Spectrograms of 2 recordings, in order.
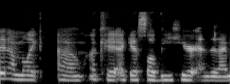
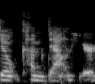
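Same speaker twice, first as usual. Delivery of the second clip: menacing, harsh, threatening hiss. Retelling a voice heard from a dark basement: imitating a harsh threatening voice. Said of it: "in a harsh and, I think, threatening tone".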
